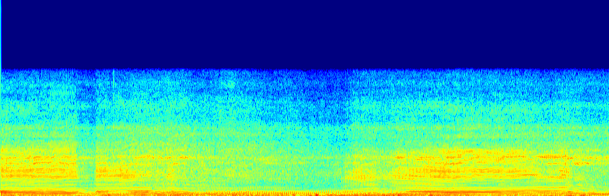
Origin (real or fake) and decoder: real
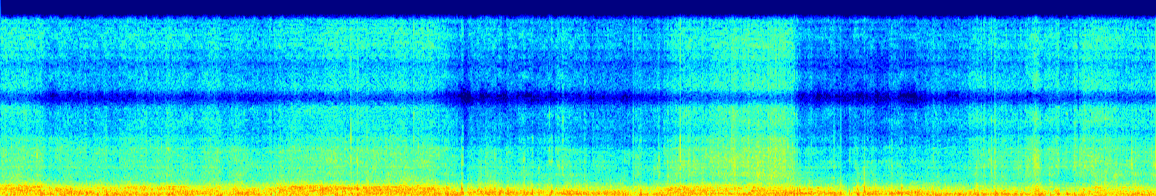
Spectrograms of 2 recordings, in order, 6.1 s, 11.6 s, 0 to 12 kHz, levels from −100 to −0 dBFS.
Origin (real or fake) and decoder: fake, codec, SNAC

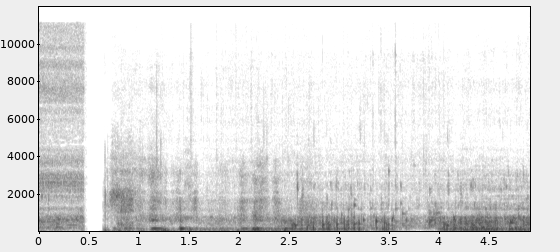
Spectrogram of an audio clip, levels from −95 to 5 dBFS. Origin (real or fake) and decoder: real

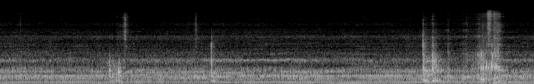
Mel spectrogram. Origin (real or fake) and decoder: fake, codec, SNAC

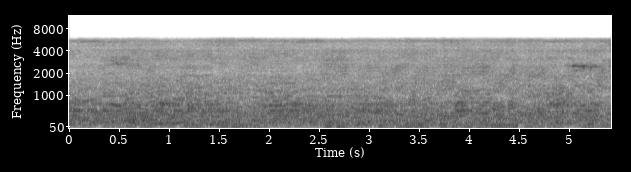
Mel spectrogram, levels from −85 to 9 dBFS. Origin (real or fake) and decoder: fake, codec, SNAC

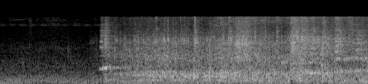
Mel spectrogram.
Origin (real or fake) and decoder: real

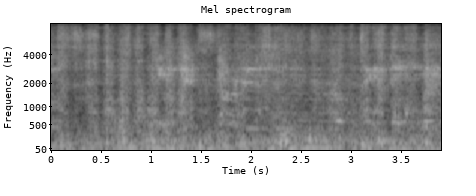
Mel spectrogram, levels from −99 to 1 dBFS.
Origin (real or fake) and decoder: fake, codec, SNAC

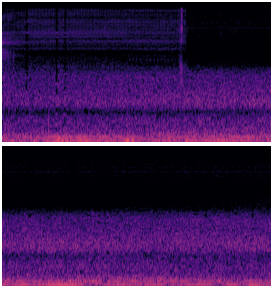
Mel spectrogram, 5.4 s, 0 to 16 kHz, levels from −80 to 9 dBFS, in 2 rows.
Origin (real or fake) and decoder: real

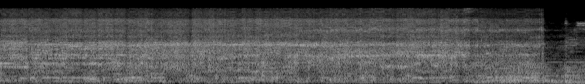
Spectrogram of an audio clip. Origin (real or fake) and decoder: fake, codec, SNAC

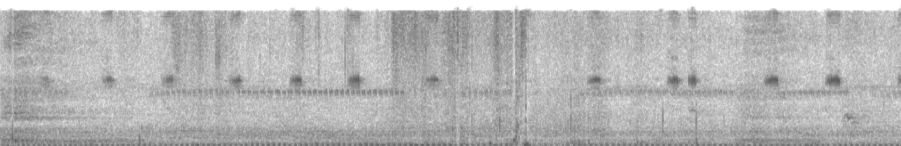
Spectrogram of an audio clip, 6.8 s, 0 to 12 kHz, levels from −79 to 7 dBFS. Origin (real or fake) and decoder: real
